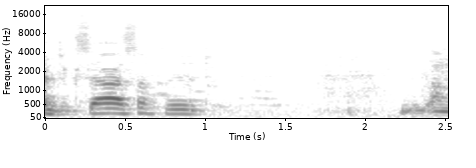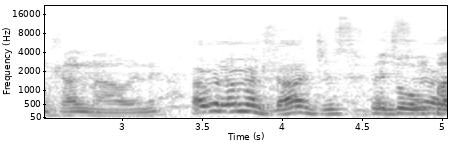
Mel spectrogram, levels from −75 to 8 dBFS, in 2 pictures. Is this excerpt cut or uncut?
uncut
